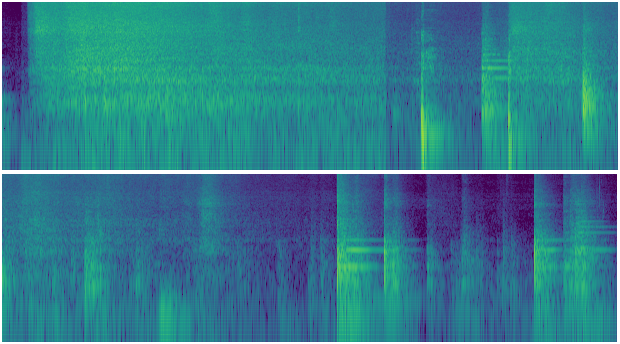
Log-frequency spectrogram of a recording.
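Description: Blended tomato puree from two large tomatoes poured into masala frying in oil, setting off a loud burst of hissing sizzle that fades over a few seconds, followed by scattered clanks and scrapes of a spoon stirring in the pan.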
